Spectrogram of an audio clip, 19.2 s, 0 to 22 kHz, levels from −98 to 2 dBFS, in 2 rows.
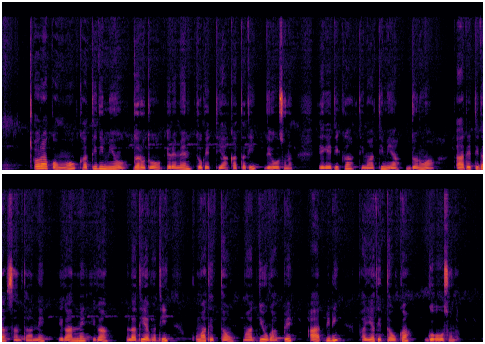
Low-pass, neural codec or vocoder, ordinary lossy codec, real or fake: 19.8 kHz; vocoder, 44.1 kHz, 128 mel bands every 256 samples, BigVGAN v2; Opus, 64 kbps; fake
